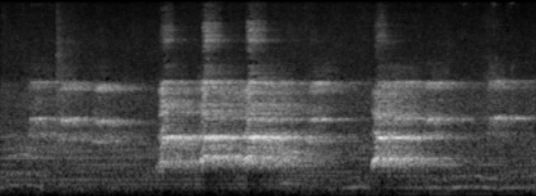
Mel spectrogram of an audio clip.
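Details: Pet dog Piper talking: a soft opening moan, then two loud sustained howl-like vocal bursts of about two seconds each, separated by a brief pause, trailing off into quieter whimpers.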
